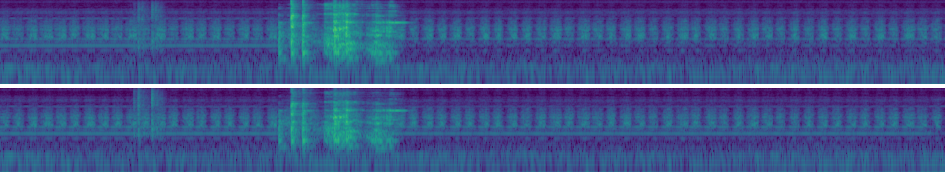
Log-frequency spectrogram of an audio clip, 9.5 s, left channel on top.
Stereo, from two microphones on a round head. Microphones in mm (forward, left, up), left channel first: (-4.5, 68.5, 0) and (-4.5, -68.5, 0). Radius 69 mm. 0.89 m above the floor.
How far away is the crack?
About 3.5 m.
